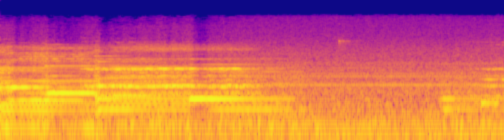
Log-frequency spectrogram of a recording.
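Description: A male and a female voice sing a duet in harmony, holding long notes. The singing drops away about four seconds in, and the female voice comes back in near the end.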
